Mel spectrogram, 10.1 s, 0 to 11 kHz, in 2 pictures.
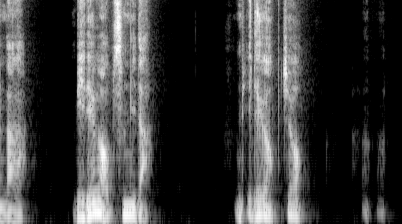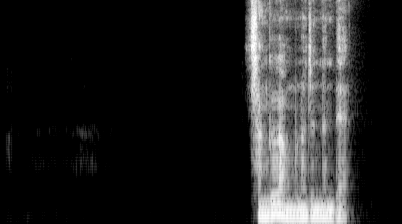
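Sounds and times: man chuckling softly: 4.4s - 5.2s.

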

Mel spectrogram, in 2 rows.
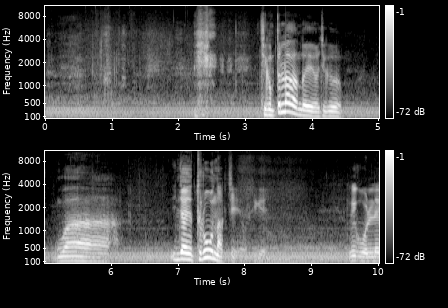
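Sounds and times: boat machinery humming: 0.0s - 10.0s.

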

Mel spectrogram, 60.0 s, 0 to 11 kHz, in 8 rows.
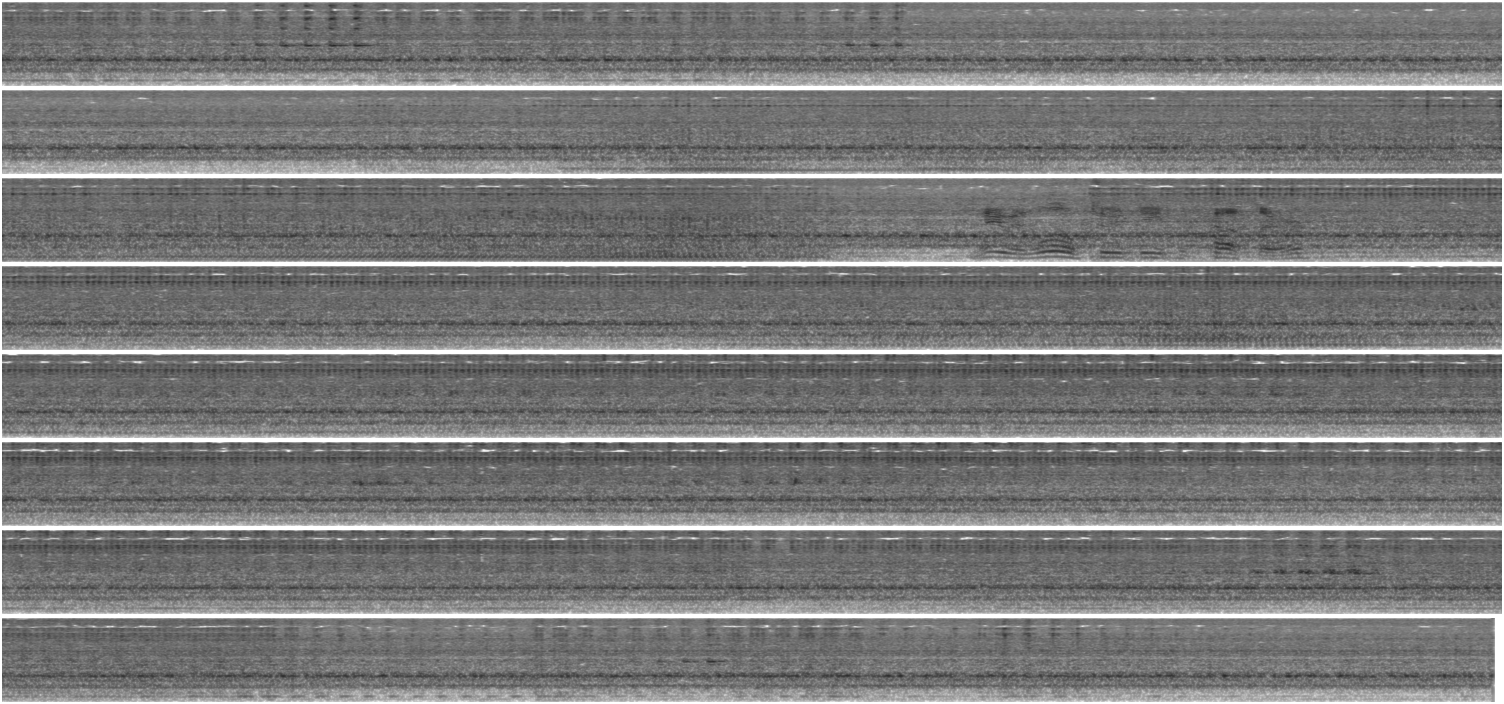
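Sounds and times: milling machine motor whine: 0.0s - 59.9s
end mill cutting metal: 9.3s - 59.2s.

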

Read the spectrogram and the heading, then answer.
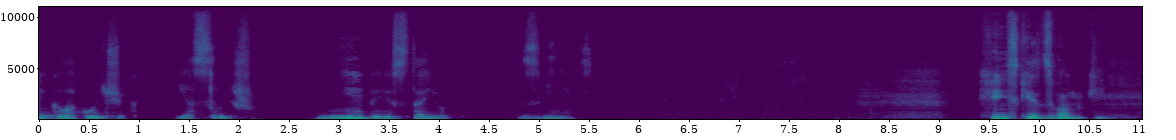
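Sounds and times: person breathing in: 8.1s - 9.2s.

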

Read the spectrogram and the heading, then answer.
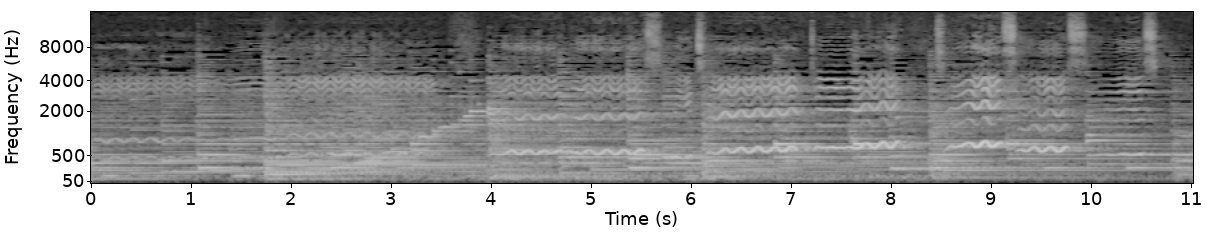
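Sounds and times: grand piano: 0.0s - 11.0s
soprano singing with vibrato: 0.0s - 11.0s.

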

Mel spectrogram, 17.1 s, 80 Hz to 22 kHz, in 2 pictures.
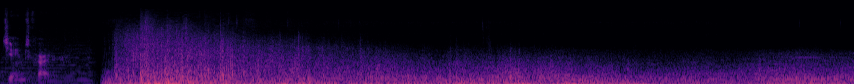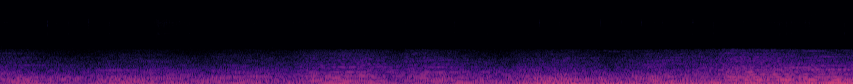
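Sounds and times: low rumbling boom: 1.0s - 11.6s
dark droning score: 1.0s - 17.0s.

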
